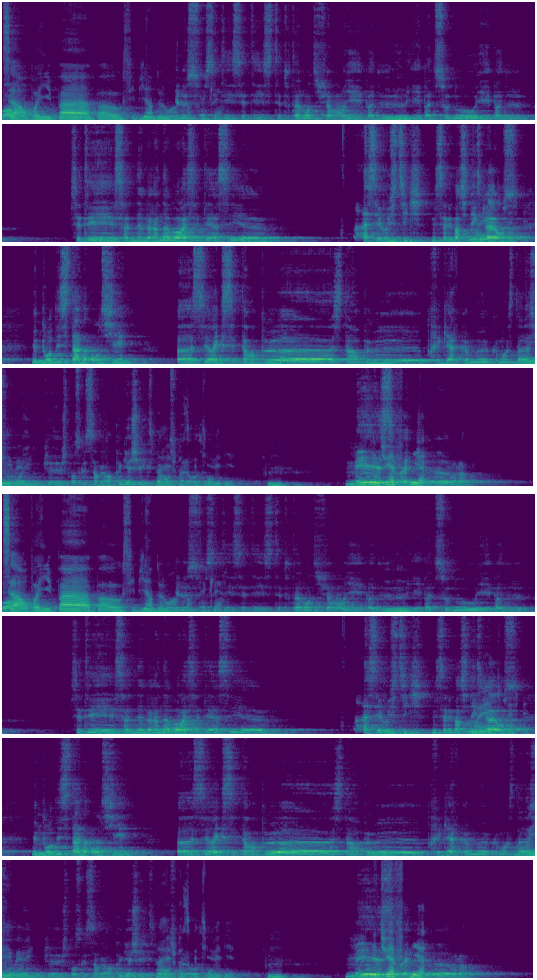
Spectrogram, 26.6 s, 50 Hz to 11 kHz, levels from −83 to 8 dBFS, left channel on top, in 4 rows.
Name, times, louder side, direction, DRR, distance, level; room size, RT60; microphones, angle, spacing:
voice 1, 0.0-2.8 4.7-5.1 12.5-12.8 13.7-14.0 19.7-20.4 21.9-22.2 22.6-22.9 23.3-23.5 24.8-25.3, right 1 dB, 15° right, 12 dB, 0.4 m, -29 dB
voice 2, 2.2-6.5 7.5-10.1 11.0-13.1 13.7-14.9 15.5-22.7 24.3-25.8, equal, 45° left, 6 dB, 1.4 m, -30 dB
14.0 x 8.2 x 9.1 m, 1.3 s
head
